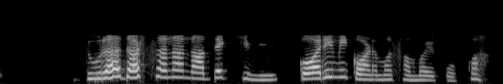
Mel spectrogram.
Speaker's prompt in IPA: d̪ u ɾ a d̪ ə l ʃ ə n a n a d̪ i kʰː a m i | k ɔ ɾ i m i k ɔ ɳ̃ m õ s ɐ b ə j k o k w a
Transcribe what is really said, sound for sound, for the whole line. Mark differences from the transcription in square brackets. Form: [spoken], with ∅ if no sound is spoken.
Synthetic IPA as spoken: d̪ u ɾ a d̪ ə [ɾ] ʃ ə n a n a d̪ [e] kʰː [i] m i | k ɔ ɾ i m i k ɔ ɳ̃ m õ s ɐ [m] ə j k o k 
